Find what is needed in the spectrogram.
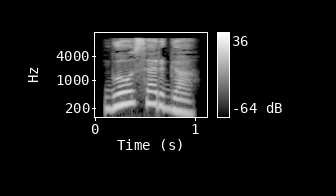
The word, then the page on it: ಗೋಸರ್ಗ: gōsarga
